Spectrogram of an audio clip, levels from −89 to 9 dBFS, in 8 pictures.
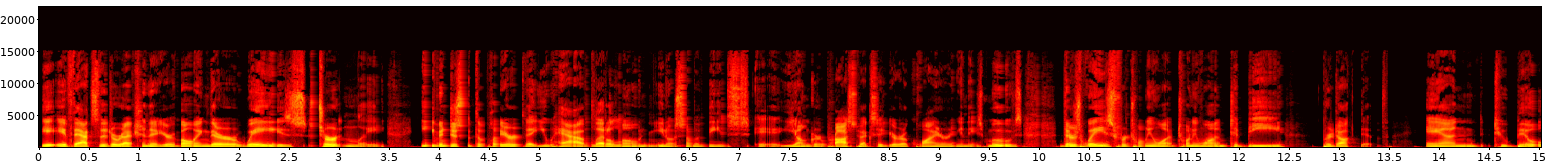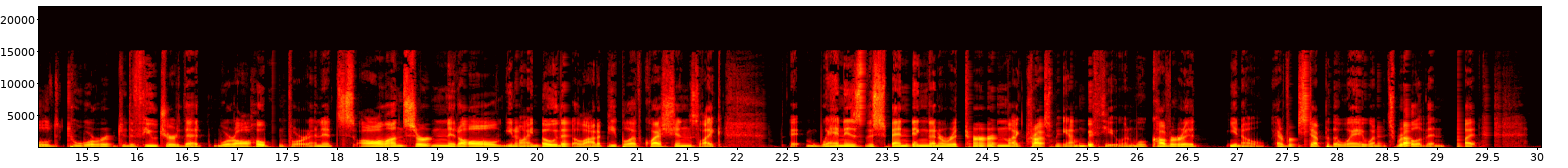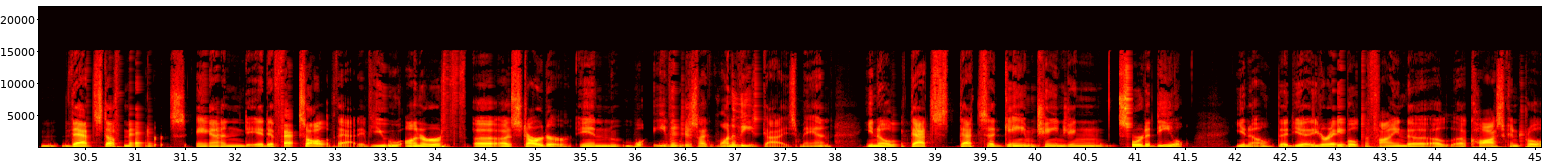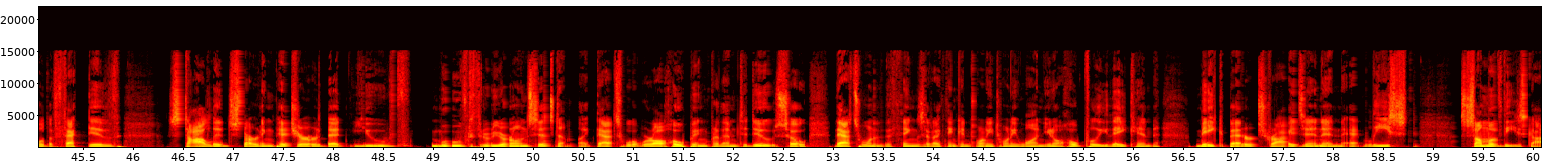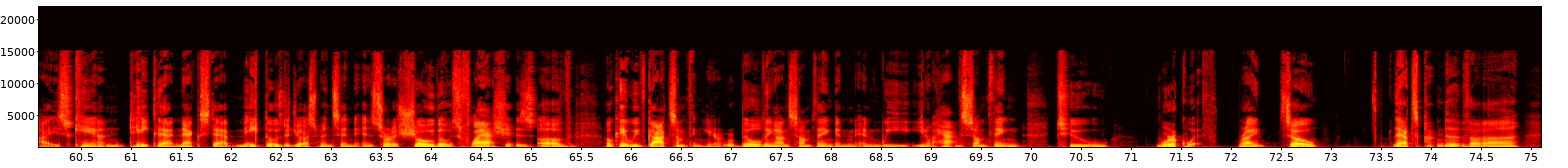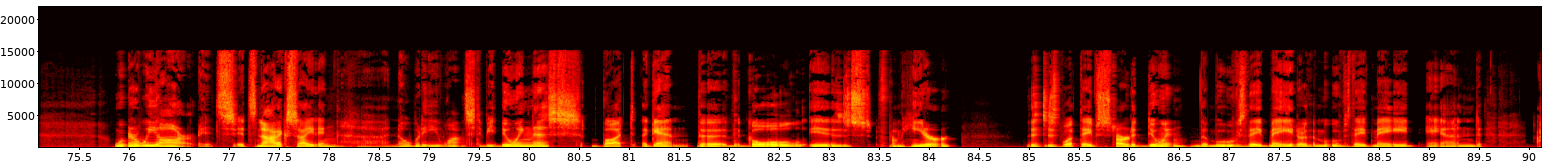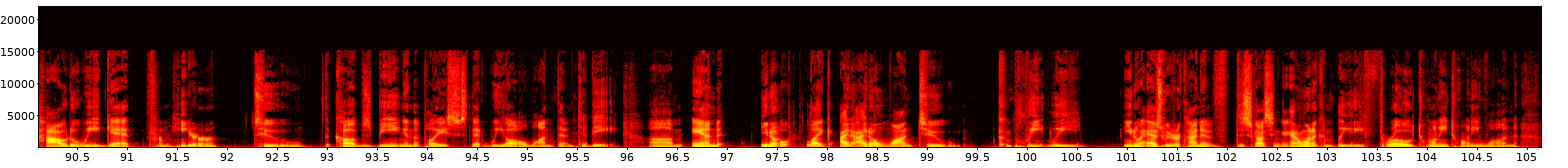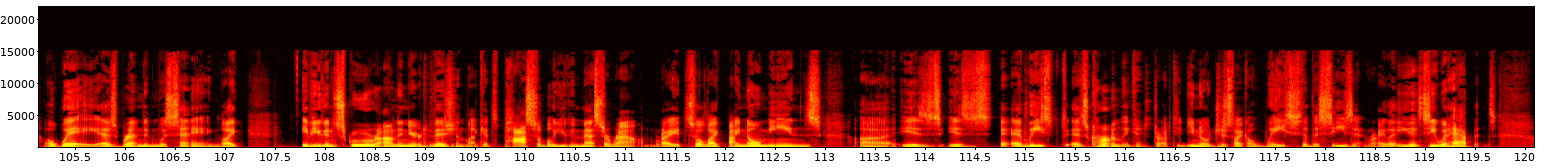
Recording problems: choppy; very; 18% of the speech affected

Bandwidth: 15 kHz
